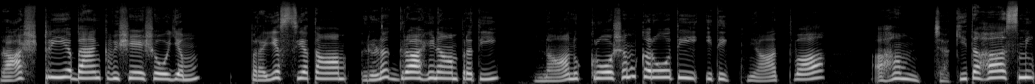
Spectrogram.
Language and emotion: Sanskrit, disgusted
